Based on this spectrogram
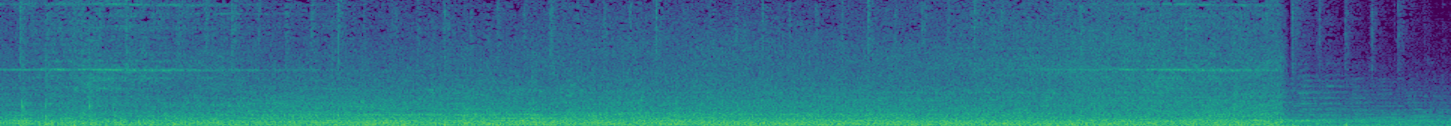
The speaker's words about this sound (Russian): По бескрайним снежным просторам мчится заиндевевший поезд.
